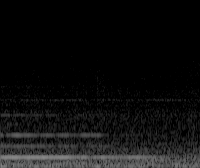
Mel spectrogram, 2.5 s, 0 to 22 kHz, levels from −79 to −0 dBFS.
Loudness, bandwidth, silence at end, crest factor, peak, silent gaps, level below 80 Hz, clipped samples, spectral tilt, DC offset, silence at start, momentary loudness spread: -45 LUFS; 19 kHz; 0 s; 12 dB; -32 dBFS; none; -52 dBFS; under 0.1%; -7.5 dB/octave; under 0.1%; 0 s; 8 LU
